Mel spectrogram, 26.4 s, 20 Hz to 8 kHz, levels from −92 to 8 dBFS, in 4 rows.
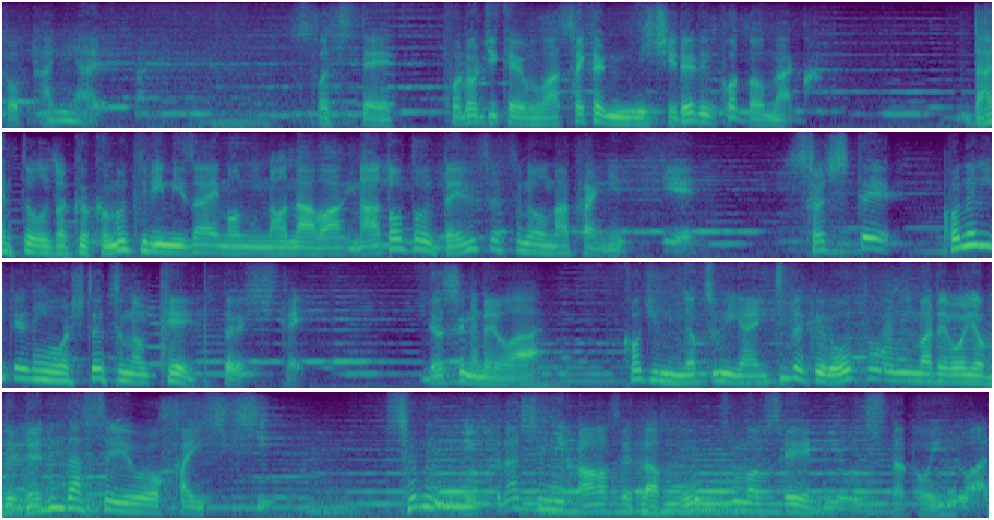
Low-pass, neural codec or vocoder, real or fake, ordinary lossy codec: none; codec, 16 kHz, 0.5 kbps, X-Codec, HuBERT features, trained on general audio; fake; none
